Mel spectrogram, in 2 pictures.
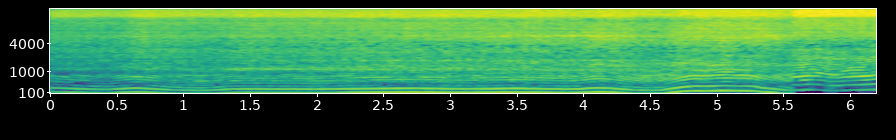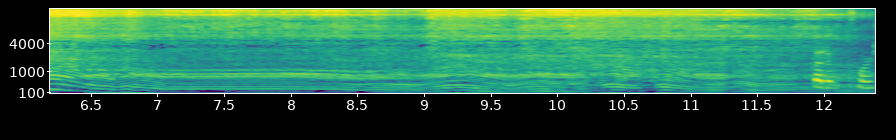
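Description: A gas chainsaw running close by, its engine note rising and falling as the throttle is worked, loud and continuous for about twelve seconds.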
